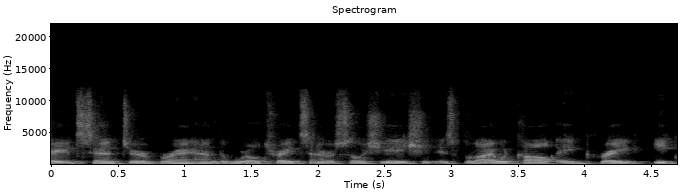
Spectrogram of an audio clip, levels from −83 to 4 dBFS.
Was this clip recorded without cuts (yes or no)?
yes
